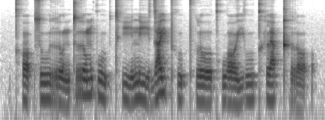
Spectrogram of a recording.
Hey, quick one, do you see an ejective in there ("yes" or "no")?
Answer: no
